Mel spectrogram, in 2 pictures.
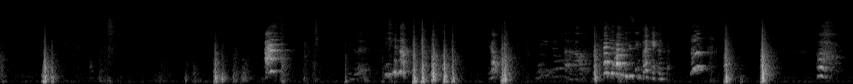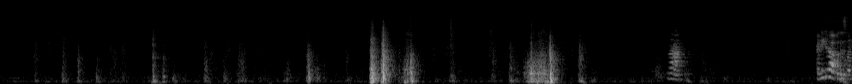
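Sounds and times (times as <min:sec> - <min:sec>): couch pieces knocking and scraping: 0:00.4 - 0:01.2, 0:01.8 - 0:03.3, 0:03.9 - 0:05.3, 0:09.3 - 0:12.8, 0:13.4 - 0:14.4.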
